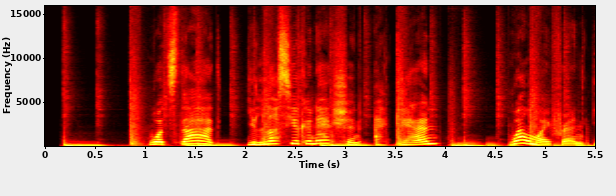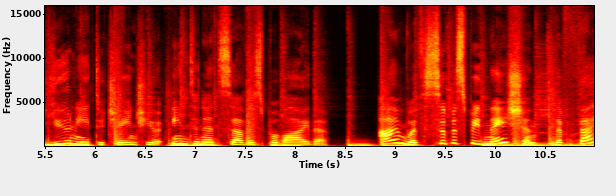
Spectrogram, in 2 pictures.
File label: female russian english with russian accent commercial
